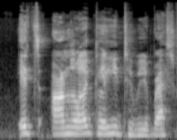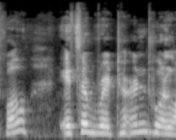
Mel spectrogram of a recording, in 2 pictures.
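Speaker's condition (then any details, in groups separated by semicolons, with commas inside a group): Spinocerebellar ataxia type 2, SCA2; tongue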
